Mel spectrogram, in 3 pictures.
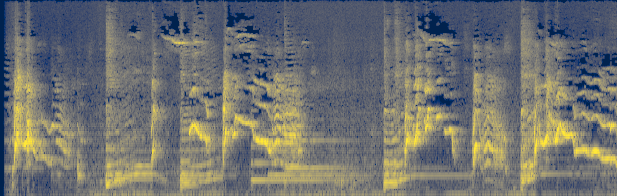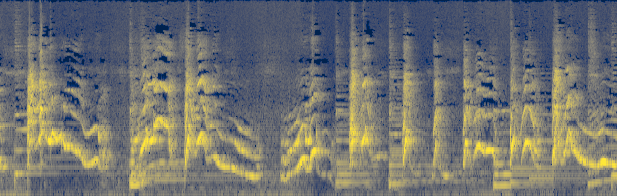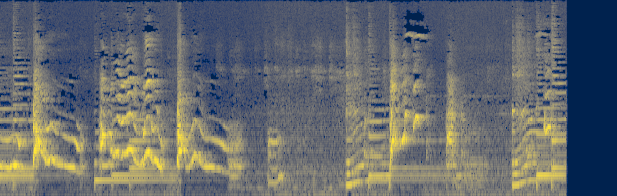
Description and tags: My beloved dog Malu singing while I play slide guitar. Guará, Distrito Federal, Brazil.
